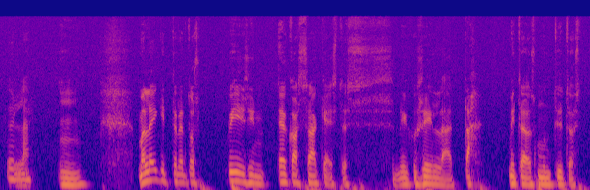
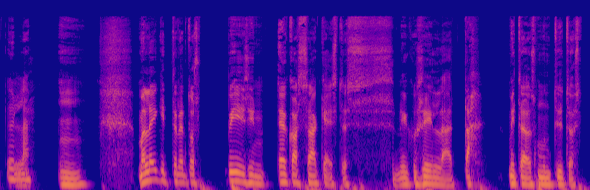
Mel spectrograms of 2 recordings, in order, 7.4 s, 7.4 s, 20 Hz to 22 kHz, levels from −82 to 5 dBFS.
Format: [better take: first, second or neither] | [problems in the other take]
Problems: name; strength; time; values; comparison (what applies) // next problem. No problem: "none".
second | hiss; noticeable; throughout; 15 dB below the speech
